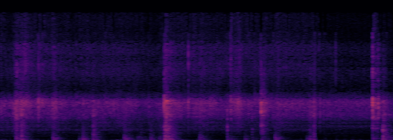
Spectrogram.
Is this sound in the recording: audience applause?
no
